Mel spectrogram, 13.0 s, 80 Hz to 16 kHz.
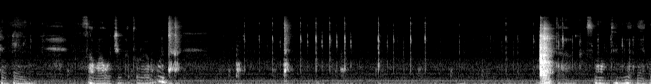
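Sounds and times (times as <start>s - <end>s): faint steady hum: 0.0s - 13.0s
keyboard and mouse clicks: 4.4s - 13.0s.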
